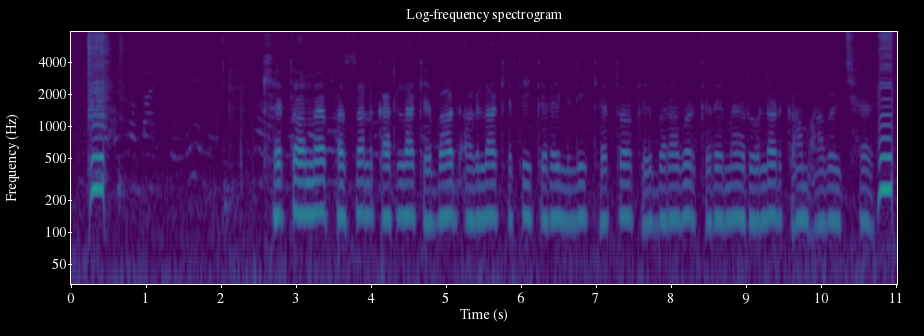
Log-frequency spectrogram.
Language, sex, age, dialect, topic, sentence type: Maithili, male, 36-40, Angika, agriculture, statement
